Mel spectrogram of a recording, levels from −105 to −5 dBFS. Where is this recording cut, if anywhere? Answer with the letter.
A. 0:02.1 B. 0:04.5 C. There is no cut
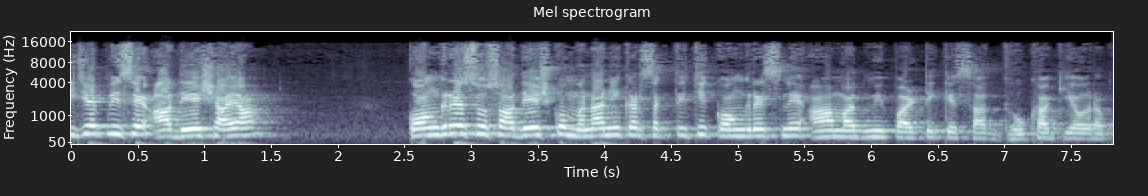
C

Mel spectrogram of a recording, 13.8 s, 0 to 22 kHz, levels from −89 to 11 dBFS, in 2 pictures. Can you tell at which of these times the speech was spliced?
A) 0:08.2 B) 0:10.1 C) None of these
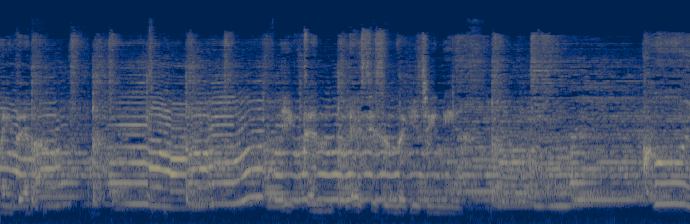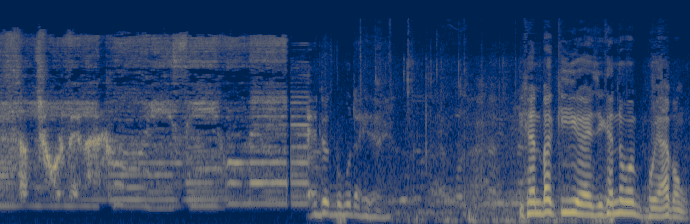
B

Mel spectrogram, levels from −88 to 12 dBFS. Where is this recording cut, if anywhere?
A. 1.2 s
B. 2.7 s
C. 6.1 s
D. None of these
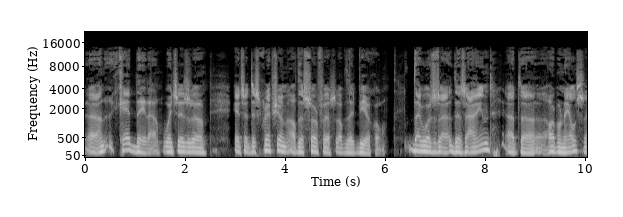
D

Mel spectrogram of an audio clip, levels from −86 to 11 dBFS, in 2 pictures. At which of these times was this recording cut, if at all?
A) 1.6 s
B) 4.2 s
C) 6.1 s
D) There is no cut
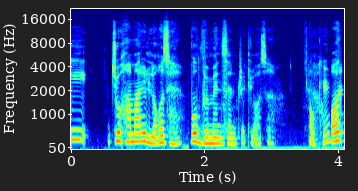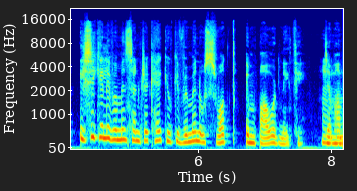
A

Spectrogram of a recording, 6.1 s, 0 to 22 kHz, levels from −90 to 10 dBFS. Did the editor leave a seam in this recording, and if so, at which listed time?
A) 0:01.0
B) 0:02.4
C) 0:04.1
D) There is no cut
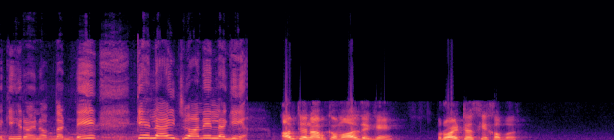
B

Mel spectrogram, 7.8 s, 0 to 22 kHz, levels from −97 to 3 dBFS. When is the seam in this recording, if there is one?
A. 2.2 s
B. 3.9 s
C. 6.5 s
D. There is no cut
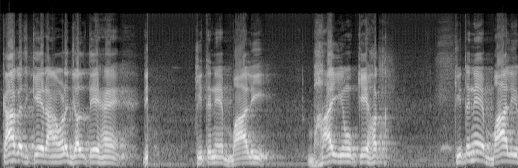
A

